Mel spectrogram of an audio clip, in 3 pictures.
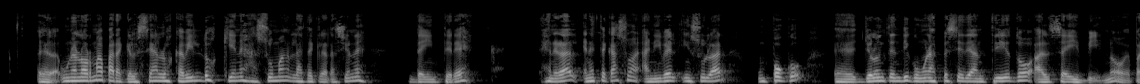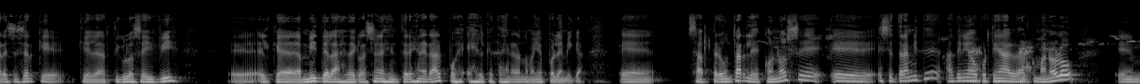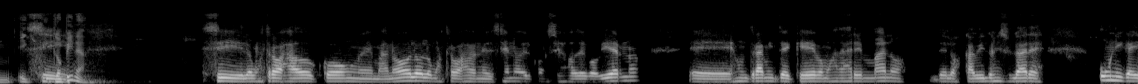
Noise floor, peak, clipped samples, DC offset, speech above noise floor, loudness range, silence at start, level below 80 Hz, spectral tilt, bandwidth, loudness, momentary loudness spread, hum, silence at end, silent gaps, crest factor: -69 dBFS; -6 dBFS; under 0.1%; under 0.1%; 43 dB; 8 LU; 0.4 s; -64 dBFS; -6.5 dB/octave; 11.5 kHz; -27 LUFS; 13 LU; none; 0 s; 5.22-5.36 s, 24.47-24.61 s; 20 dB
